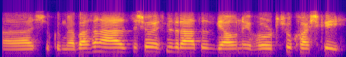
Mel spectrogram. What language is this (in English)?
Kashmiri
